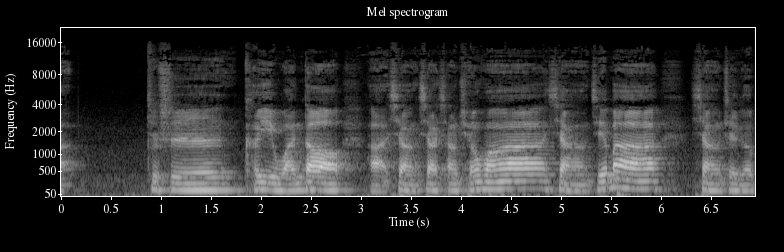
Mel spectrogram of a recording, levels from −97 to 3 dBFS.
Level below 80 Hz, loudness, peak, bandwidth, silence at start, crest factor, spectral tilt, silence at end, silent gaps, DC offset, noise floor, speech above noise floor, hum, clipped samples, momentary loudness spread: -56 dBFS; -28 LUFS; -10 dBFS; 15 kHz; 0 s; 18 dB; -6 dB/octave; 0 s; none; under 0.1%; -59 dBFS; 31 dB; none; under 0.1%; 12 LU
